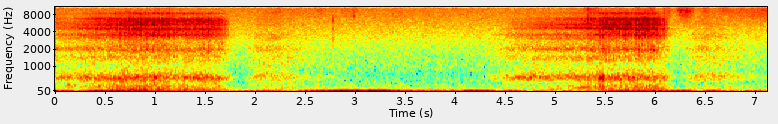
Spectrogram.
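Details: Loud, rattling snores on each in-breath with quieter out-breaths between; ordinary heavy snoring, one of different snoring types.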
